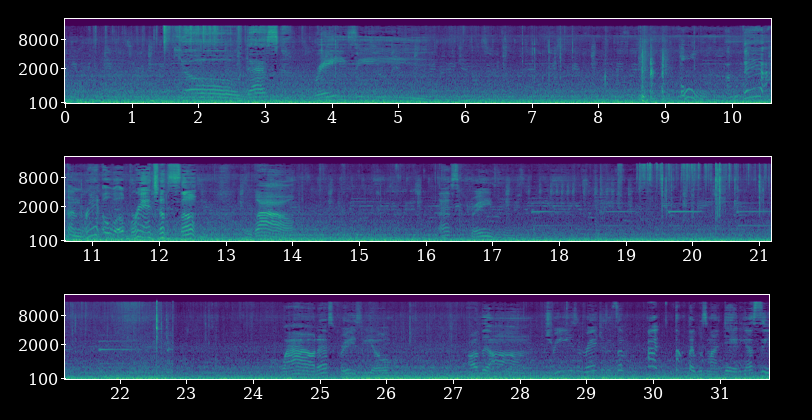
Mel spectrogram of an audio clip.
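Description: Steady low road and engine rumble of a car being driven, heard from inside the cabin. Music with a singing voice plays over it in stretches.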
